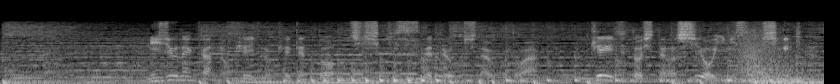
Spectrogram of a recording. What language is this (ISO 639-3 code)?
jpn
